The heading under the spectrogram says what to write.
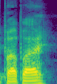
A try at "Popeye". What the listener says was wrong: You overpronounced it the second time. Popeye the first time.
